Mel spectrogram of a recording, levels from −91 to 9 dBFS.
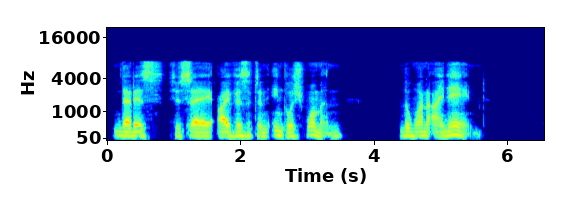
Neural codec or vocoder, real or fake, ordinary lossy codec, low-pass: vocoder, 22.05 kHz, 80 mel bands, WaveNeXt; fake; AAC, 32 kbps; 7.2 kHz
